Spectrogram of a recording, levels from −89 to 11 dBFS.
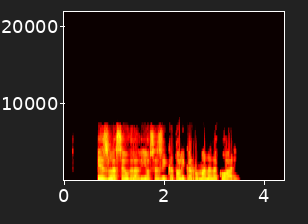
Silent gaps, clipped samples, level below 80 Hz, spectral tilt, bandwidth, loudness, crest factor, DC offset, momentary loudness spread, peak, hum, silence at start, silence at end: none; under 0.1%; -58 dBFS; -3 dB/octave; 7.6 kHz; -18 LUFS; 18 dB; under 0.1%; 7 LU; -2 dBFS; none; 0.65 s; 0.95 s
